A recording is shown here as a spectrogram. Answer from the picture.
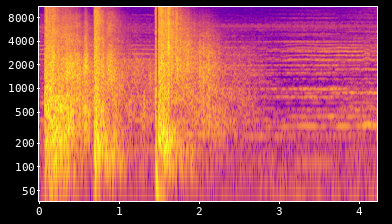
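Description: Three loud gunfire blasts in quick succession, each trailing off, as sound effects for a film battle. Background music with held notes then takes over.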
